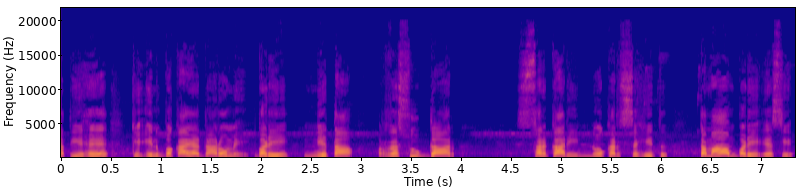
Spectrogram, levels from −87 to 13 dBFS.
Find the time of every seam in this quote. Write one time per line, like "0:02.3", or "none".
0:01.8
